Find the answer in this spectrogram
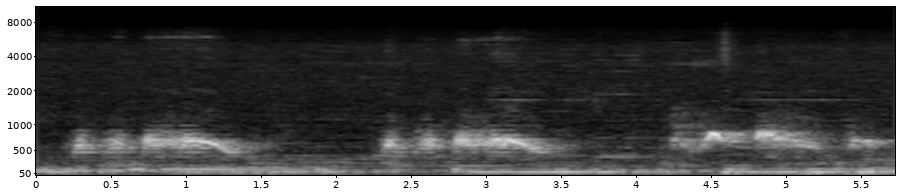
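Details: Spotted dove singing in the 'thổ sâm' voice style; three cooing phrases about every two seconds, each a stuttered run of short coos into a longer drawn-out falling coo, over a low humming background.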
